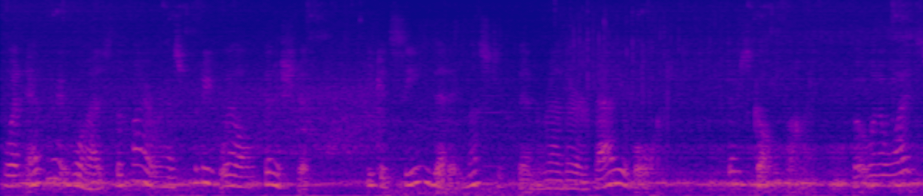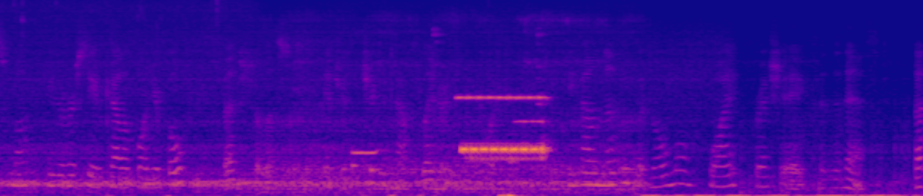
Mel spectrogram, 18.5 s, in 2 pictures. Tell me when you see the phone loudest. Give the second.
14 s.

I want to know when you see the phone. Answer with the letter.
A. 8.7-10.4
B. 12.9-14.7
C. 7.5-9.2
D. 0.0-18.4
B.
